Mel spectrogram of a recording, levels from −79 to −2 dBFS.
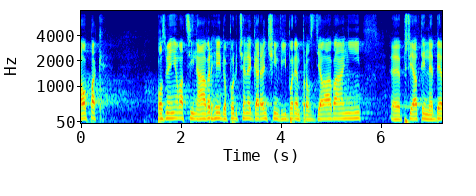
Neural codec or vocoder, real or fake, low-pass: none; real; 7.2 kHz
